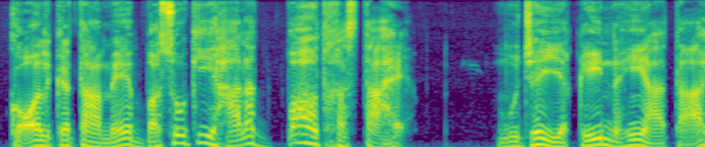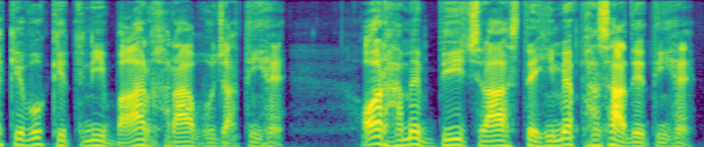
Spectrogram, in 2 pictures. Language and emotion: Urdu, disgusted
